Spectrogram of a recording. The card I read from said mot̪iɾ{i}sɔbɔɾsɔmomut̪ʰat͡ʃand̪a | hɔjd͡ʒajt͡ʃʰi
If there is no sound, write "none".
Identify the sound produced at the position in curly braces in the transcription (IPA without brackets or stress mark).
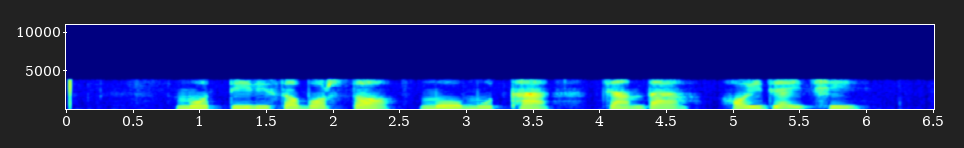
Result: i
